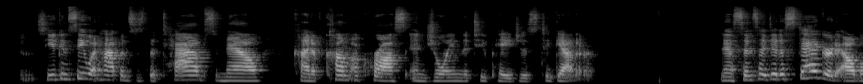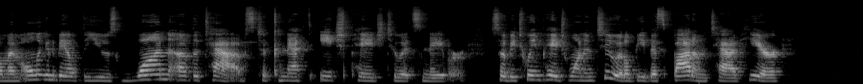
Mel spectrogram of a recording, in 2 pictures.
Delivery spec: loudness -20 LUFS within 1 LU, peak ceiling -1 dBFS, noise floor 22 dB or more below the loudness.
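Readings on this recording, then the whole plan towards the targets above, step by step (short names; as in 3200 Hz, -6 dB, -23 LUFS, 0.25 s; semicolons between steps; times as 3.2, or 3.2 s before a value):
dropouts 3; longest dropout 2.5 ms; loudness -29.5 LUFS; peak -9.5 dBFS; loudness target -20.0 LUFS
-> interpolate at 7.56/14.67/15.62, 2.5 ms; gain +9.5 dB; limiter -1 dBFS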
